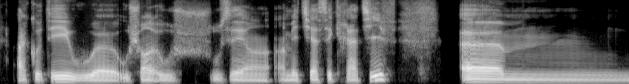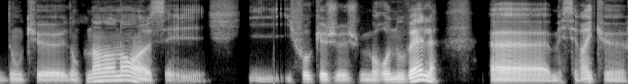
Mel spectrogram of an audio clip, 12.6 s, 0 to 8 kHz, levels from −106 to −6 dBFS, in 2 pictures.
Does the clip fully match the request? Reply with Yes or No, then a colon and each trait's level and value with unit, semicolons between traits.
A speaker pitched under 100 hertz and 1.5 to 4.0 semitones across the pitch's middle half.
Yes: very low, 85 Hz; average, 3.0 semitones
